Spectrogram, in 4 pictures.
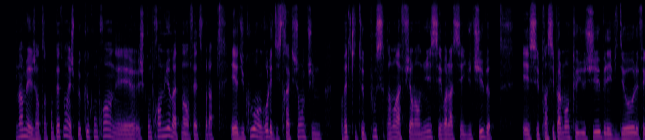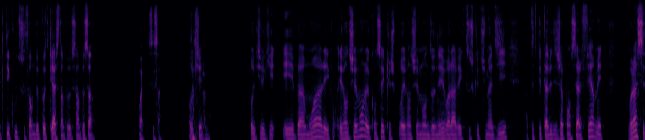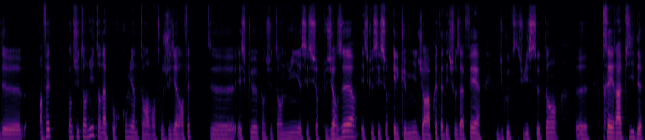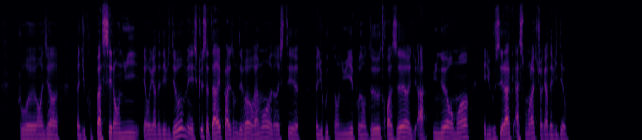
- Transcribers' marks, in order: stressed: "que"; other background noise; stressed: "très"
- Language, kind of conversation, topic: French, advice, Comment apprendre à accepter l’ennui pour mieux me concentrer ?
